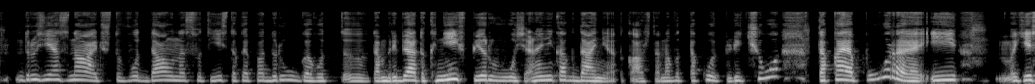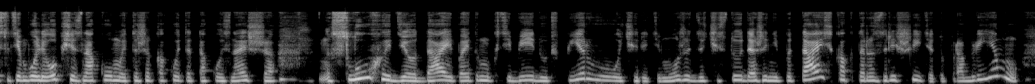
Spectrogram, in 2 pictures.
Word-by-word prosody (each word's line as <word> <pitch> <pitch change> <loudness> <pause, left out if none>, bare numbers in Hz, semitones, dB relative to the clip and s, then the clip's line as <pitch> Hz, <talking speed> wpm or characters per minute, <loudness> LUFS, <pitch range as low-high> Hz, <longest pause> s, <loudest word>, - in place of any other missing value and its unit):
друзья 215 +2 -1
знают, 195 -3 -1
что 175 - -8
вот, 165 +1 -7
да, 190 +3 -1
у 195 - -3
нас 180 -1 -5
вот 170 -2 -10
есть 175 +1 -5
такая 170 0 -7
подруга, 175 0 -4
вот, 160 +1 -7
э, 145 +4 -4
там, 155 +1 +2
ребята 170 +1 +4
к 170 - -6
ней 220 +6 +7
в - - -6
первую 195 -4 0
очередь, 165 -3 -1
она 180 +3 +2
никогда 185 -4 +1
не 150 -2 0
откажет, 140 0 -6
она 155 +1 -3
вот 165 0 -7
такое 170 +2 -4
плечо, 180 - -3 0.3
такая 200 +3 +7
опора. 210 - +3
И, 200 +6 +3 0.4
м, - - -7
если 190 +2 +4
тем 185 +1 +2
более 190 -1 +4
общий 210 0 +2
знакомый, 175 0 0
это 170 - -5
же 170 +2 -3
какой-то 170 0 -7
такой, 160 0 -5
знаешь, 165 +2 -1 0.6
слух 245 - +5
идет, 165 -7 +2
да, 180 +5 +3
и 185 - +3
поэтому 170 +2 -2
к 165 - -9
тебе 180 +4 -2
идут 165 -3 -3
в - - -14
первую 210 -3 -2
очередь, 155 -3 -5
и, - - -6
может, 180 +4 -2
зачастую 165 +4 -3
даже 180 +1 +2
не 170 -2 -1
пытаясь 205 - +2
как-то 200 -4 -5
разрешить 180 +1 -3
эту 140 0 -10
проблему, 225 - -3
180 Hz, 185 wpm, -21 LUFS, 165-200 Hz, 0.6 s, ней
